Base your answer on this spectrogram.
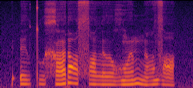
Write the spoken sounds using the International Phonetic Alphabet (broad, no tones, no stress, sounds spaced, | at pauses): ʔ e i̯ tʷ e x a ɾ əː sˤ e l əː ʁʷ ɛ̃ m ĩ zˤ ɛ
